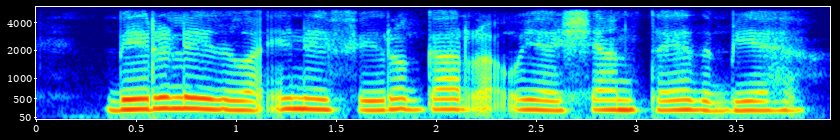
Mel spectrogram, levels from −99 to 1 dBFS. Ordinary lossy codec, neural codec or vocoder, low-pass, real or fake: none; vocoder, 44.1 kHz, 128 mel bands every 256 samples, BigVGAN v2; 5.4 kHz; fake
